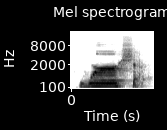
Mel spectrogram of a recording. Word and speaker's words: worship: do you pronounce worship think about it as were like the Nay word were and then ship worship okay worship worship worship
